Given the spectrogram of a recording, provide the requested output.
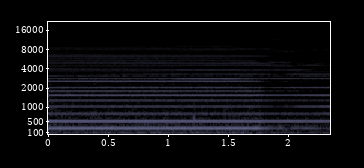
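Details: Philips Sonicare HX683B toothbrush, previously buzzing loudly with loose head and not cleaning, after repair: clean steady hum at constant pitch for about two seconds then off, running normally.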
